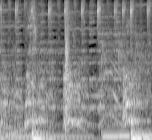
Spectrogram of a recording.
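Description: A Weimaraner giving short yipping barks, about four in two seconds, over background hip hop music with a steady beat.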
